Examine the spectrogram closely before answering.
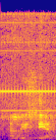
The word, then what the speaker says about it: Alicia: How do you say your name? Alicia. Alicia. I'm saying in Spanish, okay?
